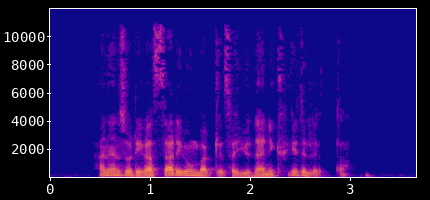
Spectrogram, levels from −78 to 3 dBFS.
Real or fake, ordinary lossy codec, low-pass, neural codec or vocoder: fake; MP3, 48 kbps; 10.8 kHz; codec, 24 kHz, 0.9 kbps, WavTokenizer, medium speech release version 1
